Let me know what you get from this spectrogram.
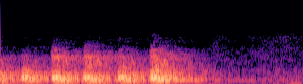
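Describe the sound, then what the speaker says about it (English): Knuckles rap on wood five times in a quick, even burst, close and clear, then the sound falls to silence. "Had to knock on wood right there."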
